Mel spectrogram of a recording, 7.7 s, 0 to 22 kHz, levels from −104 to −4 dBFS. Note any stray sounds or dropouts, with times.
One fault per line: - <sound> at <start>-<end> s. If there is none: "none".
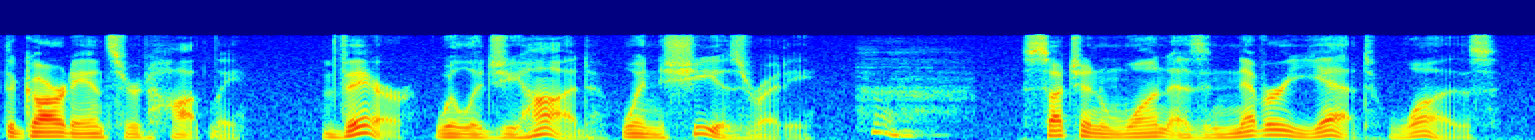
- sigh at 4.3-4.9 s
